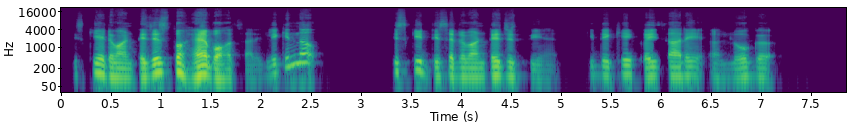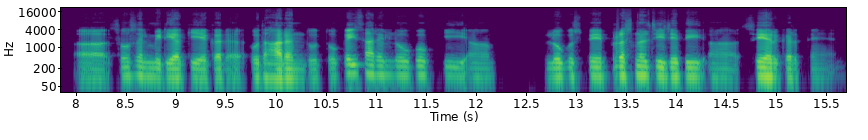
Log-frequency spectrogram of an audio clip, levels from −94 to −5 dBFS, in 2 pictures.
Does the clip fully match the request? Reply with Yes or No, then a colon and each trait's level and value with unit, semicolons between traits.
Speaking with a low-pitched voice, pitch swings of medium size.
Yes: low, 105 Hz; average, 3.1 semitones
